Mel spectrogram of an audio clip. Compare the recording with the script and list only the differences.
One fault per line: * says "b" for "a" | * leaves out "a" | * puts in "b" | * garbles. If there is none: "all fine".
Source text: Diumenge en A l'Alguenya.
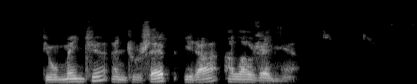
* puts in "Josep irà"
